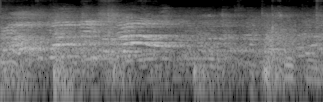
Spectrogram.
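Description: Crowd of children shouting and calling out, many voices overlapping in a large hall.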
